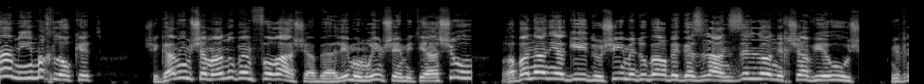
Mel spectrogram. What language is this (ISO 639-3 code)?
heb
